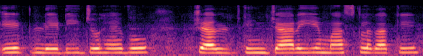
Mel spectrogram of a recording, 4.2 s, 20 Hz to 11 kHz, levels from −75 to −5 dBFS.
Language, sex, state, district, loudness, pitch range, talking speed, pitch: Hindi, female, Uttar Pradesh, Lalitpur, -17 LUFS, 235-250 Hz, 170 wpm, 240 Hz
